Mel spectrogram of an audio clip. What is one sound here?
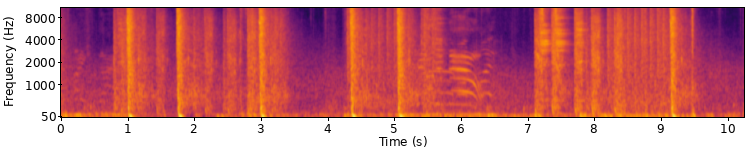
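A revolver fires several loud shots.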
